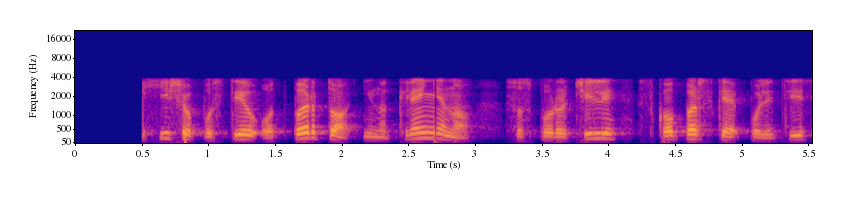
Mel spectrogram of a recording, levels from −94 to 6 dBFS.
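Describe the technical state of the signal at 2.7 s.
At 2.7 s the speech drops out in an unconcealed Bluetooth headset packet loss between 2.69 and 2.73 s. About 15 ms of audio from a few lost packets is replaced by silence or an idle pattern, with abrupt edges rather than a smoothed or filled gap. Underneath, the Bluetooth CVSD headset codec confines the speech to roughly 300 Hz to 3.7 kHz, adding granular hiss and scratchy sibilants. Unlike ordinary low-pass filtering, this one-bit delta coding distorts loud high sounds.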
